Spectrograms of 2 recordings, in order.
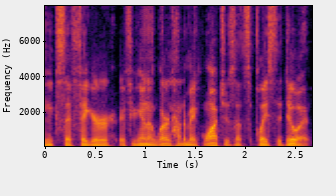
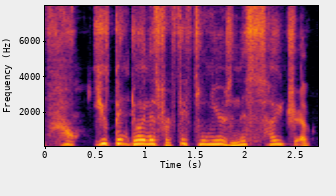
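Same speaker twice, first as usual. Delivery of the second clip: imitated angry yelling, pitched much higher; mock scream; 11 semitones higher than usual. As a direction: act out an instructor screaming at a student. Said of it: "he's screaming at him like".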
